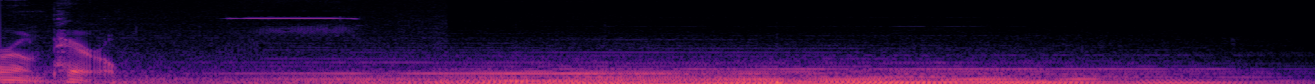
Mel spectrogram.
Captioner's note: ominous music; logo beeps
